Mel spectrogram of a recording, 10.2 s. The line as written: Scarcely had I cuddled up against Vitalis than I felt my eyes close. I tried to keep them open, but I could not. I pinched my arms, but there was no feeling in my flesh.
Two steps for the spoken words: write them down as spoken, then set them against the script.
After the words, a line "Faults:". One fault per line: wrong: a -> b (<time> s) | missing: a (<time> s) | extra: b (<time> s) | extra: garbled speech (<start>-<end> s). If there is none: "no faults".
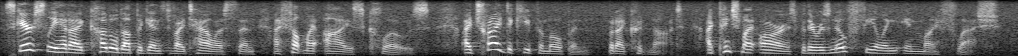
Scarcely had I cuddled up against Vitalis than I felt my eyes close. I tried to keep them open, but I could not. I pinched my arms, but there was no feeling in my flesh.
Faults:
no faults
